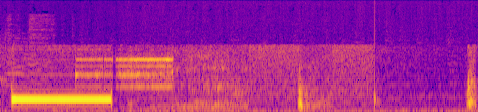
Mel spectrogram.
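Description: A telephone is dialed to place a call: a loud steady tone, then a quick run of keypad tones, followed by a few sharp clicks over faint background noise.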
